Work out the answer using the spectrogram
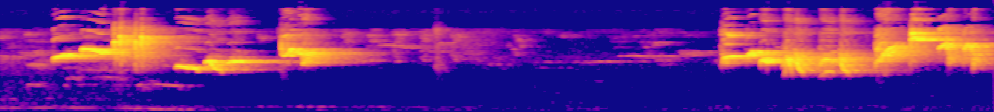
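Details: Orange-headed thrush song for stimulating pet birds to sing, two varied warbled phrases of stepped whistles and scratchy twitters separated by a silent pause of about three seconds.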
